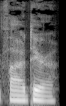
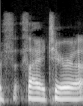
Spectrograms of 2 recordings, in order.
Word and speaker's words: Thyatira: If anything, I'm learning how to pronounce some of these words, like Thyatira. Is it Thyatira? which one is it? – I prefer Thyatira. I mean, you'll hear it pronounced both ways, you know.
